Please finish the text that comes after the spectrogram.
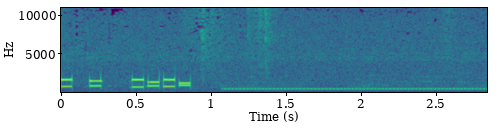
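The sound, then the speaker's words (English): A quick run of about seven telephone keypad tones as someone dials to call a man, crisp two-note beeps in rapid succession, followed by a steady, unbroken tone that holds to the end. No voices. “Have you tried calling him? Yep.”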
